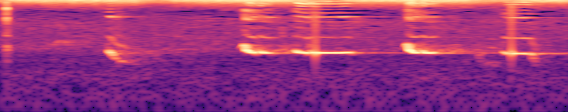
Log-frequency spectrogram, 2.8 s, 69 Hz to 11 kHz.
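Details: A grey butcherbird on the Sunshine Coast, Queensland, in January 2020 gives clear, fluted notes: a brief slurred note, then a phrase twice, starting with a quick warble and settling into a steady, mellow whistle.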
